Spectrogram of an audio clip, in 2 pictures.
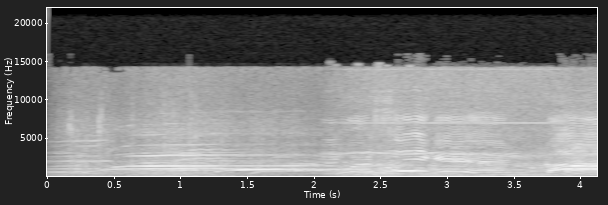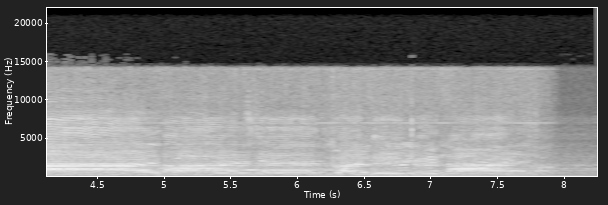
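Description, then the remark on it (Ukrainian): A large crowd cheers and shouts continuously, seeing off with fireworks the hearse carrying the body of serial killer Ted Bundy; a dense babble of many voices with rising whoops and yells, loud and sustained throughout before tapering slightly at the end. “Катафалк з тілом серійного маньяку фейерверками проведжав цілий натовп.”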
